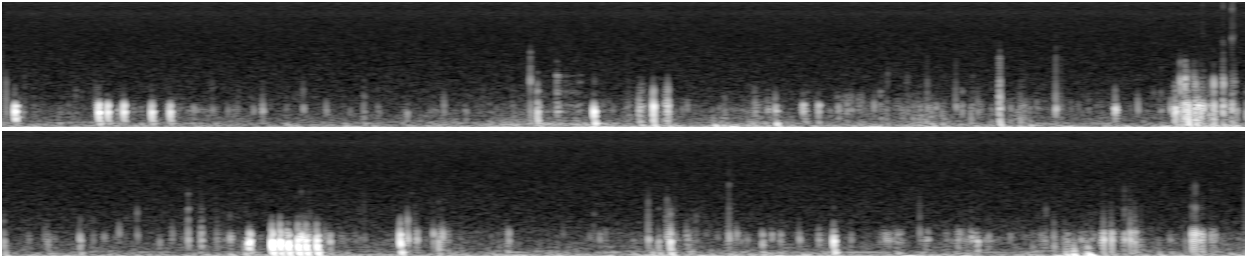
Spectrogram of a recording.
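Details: Real stomach sounds recorded from the person's own active stomach, not in real time: irregular gurgles, pops and longer rumbles; normal digestive bowel sounds (borborygmi).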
